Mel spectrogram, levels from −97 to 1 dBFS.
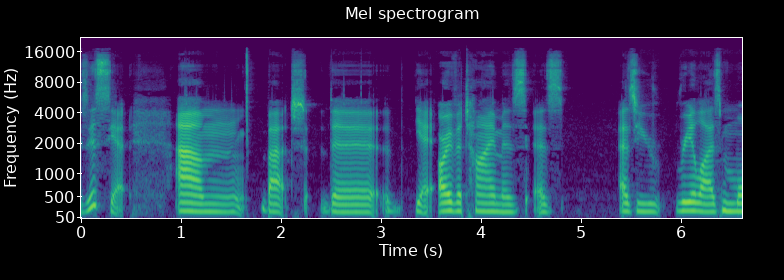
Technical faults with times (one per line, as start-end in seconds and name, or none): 0.79-0.85 damaged data in a compressed stream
